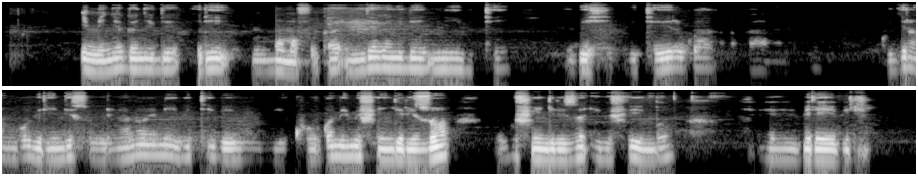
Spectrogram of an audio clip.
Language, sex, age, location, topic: Kinyarwanda, male, 18-24, Musanze, agriculture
